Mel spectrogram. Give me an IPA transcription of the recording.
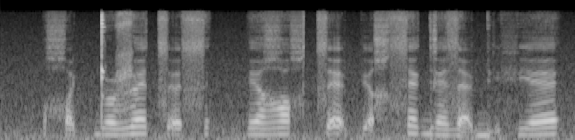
χ ɔ̰˨ t͡ʃ ɖ ɔ˨ ʐ ɛ˦ t͡s ə̰˦ s | ɪ˨ ʁ ɔ˨ χ t͡s ɛ̰˦˨ pʲ ɛ̰˦ χ s ɛ˦ ɡ ɛ˨ z æ̰˨ bʲ ə̰˨ fʲ ɛ˨˦

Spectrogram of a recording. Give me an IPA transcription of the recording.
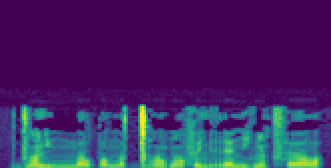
d͡z ɑ̃ lʲ i mː ɛ lˠ p ɘ lˠ n ɒ ɡ͡ǀ ɑ̃ lˠ ɠ ɑ̃ f ɛ lʲ r ɛ n i ʎ ɑ̃ t͡sʰ ɜ lˠ

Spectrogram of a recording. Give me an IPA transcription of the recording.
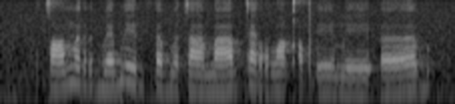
tˤ ɜ m ɜ r b ɛ b eː b θ ɜ b ɜ t aː m aː b t æ r ðˤ ɜ qʼ ə pʼ eː m eː ʔ ɜː b

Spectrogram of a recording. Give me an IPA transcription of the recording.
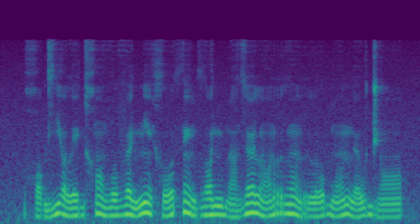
x ɔ˩ ɡ zʲ ɔ˥˩ l e˧ ɡ x ɔ̃˥˩ v o˧ v œ˥˩ nʲ ẽ˥˩ x o˩˥ θ ẽ˥˩ ɡ ð ɔ˧ nʲ b ã˩ z œ˥ l ɔ̃˩˥ r ð õ˥˩ r l o˩˥ b õ˩˥ n œ˩˥ w d͡ʒ ɔ̃˧

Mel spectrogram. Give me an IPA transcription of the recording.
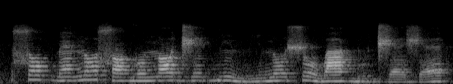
s o˦ ɡ͡b ɛ̃˧ n o˦ s ɔ˦ ɡ o˦ n ɔ˦ d͡ʒ e˦ ɡ͡b ĩ˦˨ m i˨˦ n o˦ ʃ o˦˨ w a˧ ɡ͡b u˨ d͡ʒ ɛ˨ ʃ ɛ˨˦

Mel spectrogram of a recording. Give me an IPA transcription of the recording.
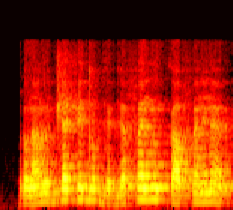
ɾ o˨ ɾ ã˨˦ l u˧ d͡ʒ a˦ ʃ e˦ d o˦˨ ɡ ɛ˨ ɡ ɛ˨˦ f ɛ˦ n u˦˨ k a˧ f ɛ̃˦ ɾ ĩ˦ ɾ ɛ̃˦˨

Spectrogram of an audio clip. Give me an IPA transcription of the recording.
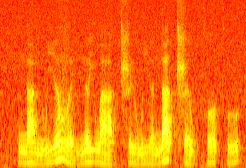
n a˨˩ n w i˧˥ ə̯ v ə˨˩˨ j n ə˧ j w aː˨˩ t̚ ʂ ɨ˨˩ w i˨˩ ə̯ n a˦˥ t̚ ʂ ə˨˩ w t̪ʰ o˧˥ t̪ʰ u˧˥

